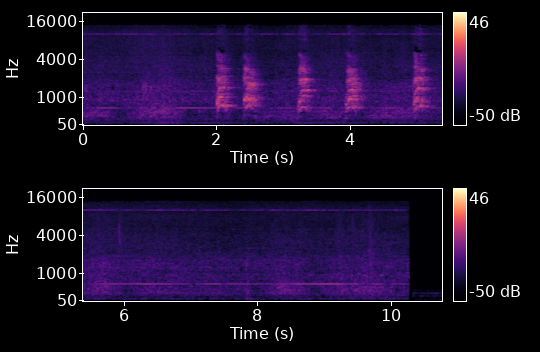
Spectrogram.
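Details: Dachshund barking in a run of five sharp, loud barks spread over about three seconds, each brief and separate, over a steady background hum.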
